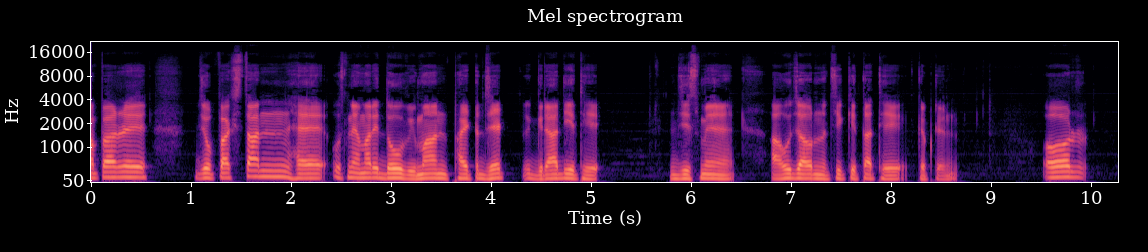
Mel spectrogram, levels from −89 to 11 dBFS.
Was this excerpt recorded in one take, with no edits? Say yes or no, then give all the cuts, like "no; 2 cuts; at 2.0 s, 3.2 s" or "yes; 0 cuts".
yes; 0 cuts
